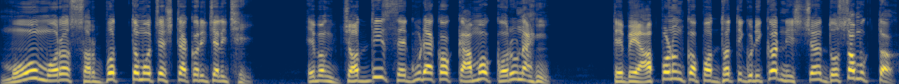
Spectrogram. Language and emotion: Odia, angry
